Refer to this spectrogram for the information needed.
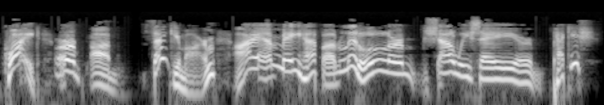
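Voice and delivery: high, dithering, hemming and hawing; fussy old hare hinting he is hungry; stammering old hare. Acted. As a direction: bluster politely while angling for food. Hare admits hunger.

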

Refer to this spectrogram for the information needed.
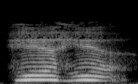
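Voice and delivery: an unhurried interjection from a hidden newcomer; voice from shadows. A narrator's reading. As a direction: drop in coolly from the back of the room. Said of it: "said a voice from the shadows".

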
